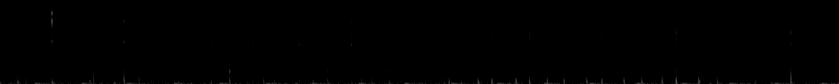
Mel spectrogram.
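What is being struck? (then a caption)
Plastic lip gloss tube. Fingernails tap and click on a small, slim pink-red plastic lip gloss tube filled with product. The result is a quiet, irregular run of short, dry clicks with bright, high edges over a soft low rumble.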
